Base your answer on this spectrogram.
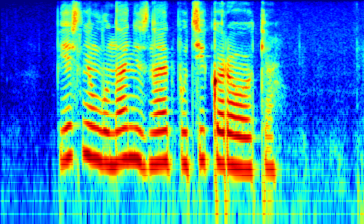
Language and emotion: Russian, neutral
